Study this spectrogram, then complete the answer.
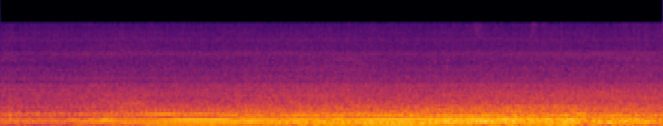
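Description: A car engine rises in pitch as the car speeds up, then settles.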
